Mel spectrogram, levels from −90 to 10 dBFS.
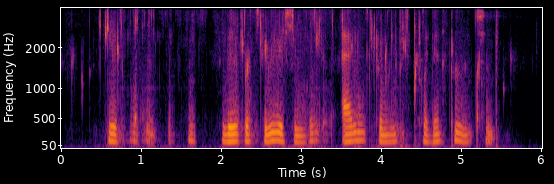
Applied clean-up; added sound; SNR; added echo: neural separator model SepFormer WHAMR!.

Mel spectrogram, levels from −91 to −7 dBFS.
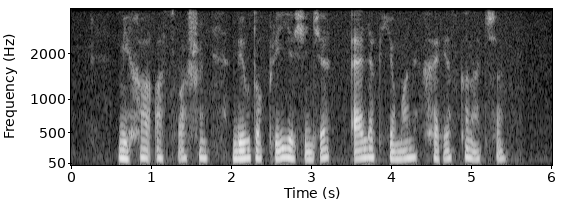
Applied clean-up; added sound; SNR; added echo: none; none; none; none.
